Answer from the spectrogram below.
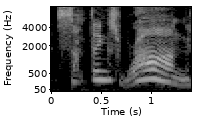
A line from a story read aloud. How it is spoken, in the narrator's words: gasped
